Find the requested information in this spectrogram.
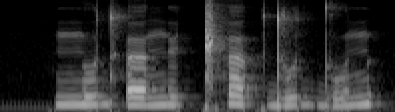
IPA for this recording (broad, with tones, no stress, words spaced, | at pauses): n̪u˨˥d ʔœ˧ŋy˧ ǁʰœ˥˨kdu˨˥dd̪u˨˥n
